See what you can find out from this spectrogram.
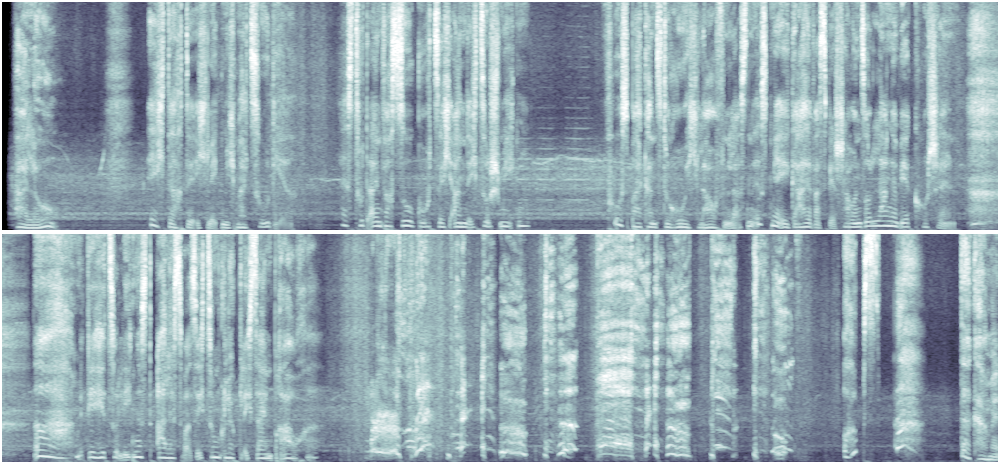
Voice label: Funk Werbung Rolle Tierhilfe; Dth. Tierhilfe

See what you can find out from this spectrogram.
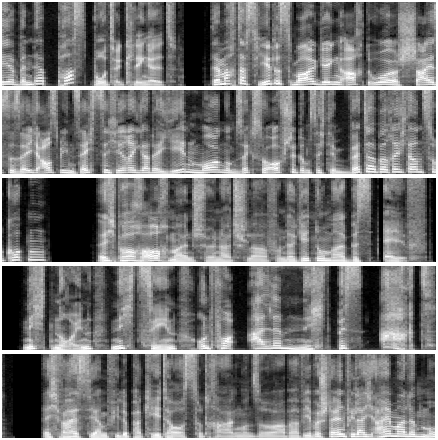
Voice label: Spielszene Besserwisser Grosse Klappe, Eingebildet, Audio Drama, German; LOFT VOICES

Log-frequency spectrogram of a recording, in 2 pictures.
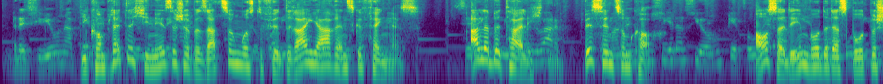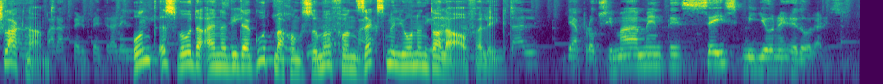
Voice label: Voiceover Anwalt idealistisch stolz; WDR5 Quarks; LOFT VOICES

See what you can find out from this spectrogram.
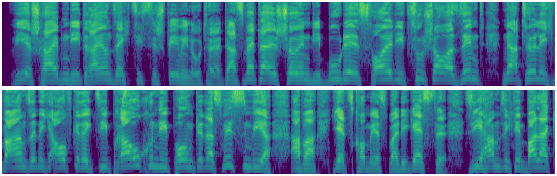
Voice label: sportkommentar

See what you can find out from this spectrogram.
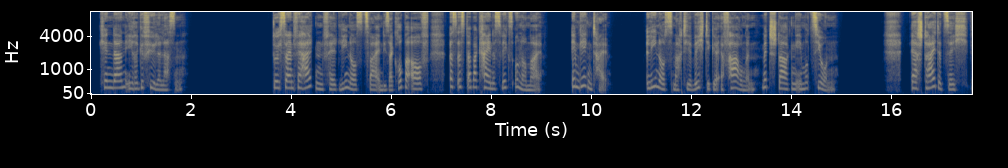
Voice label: Hoerbuchausschnitt Sachtext

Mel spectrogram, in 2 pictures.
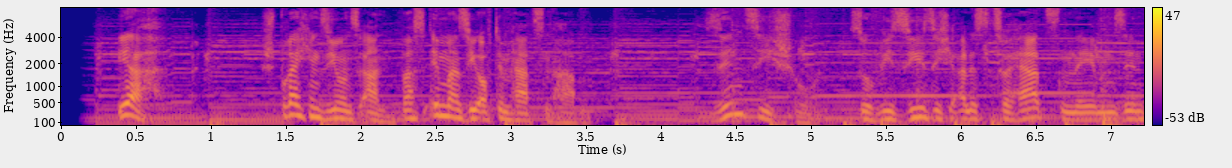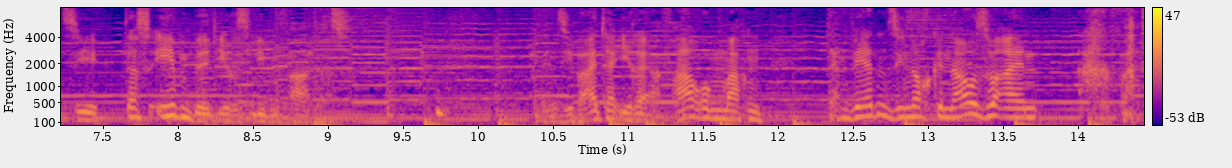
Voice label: Rolle Synchron jung

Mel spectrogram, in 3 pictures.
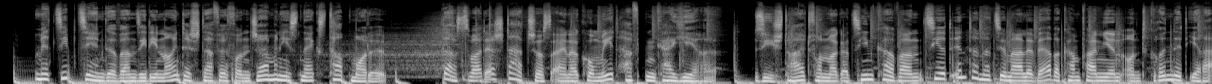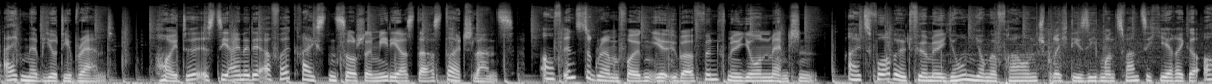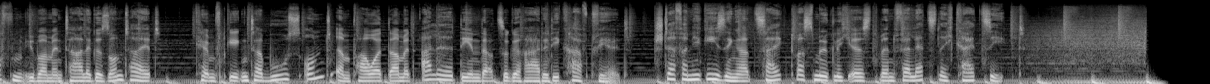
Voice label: Imagefilm

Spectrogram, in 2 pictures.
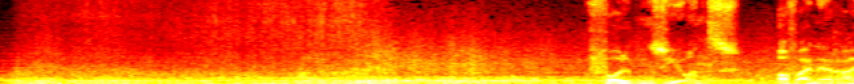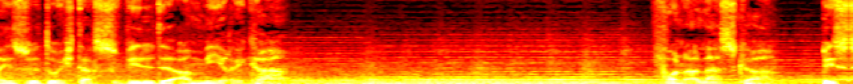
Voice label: Doku Off Wildes Land

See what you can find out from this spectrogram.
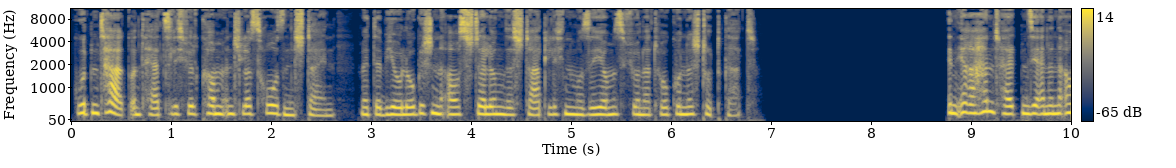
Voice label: AKUSTIKGUIDE; LOFT VOICES

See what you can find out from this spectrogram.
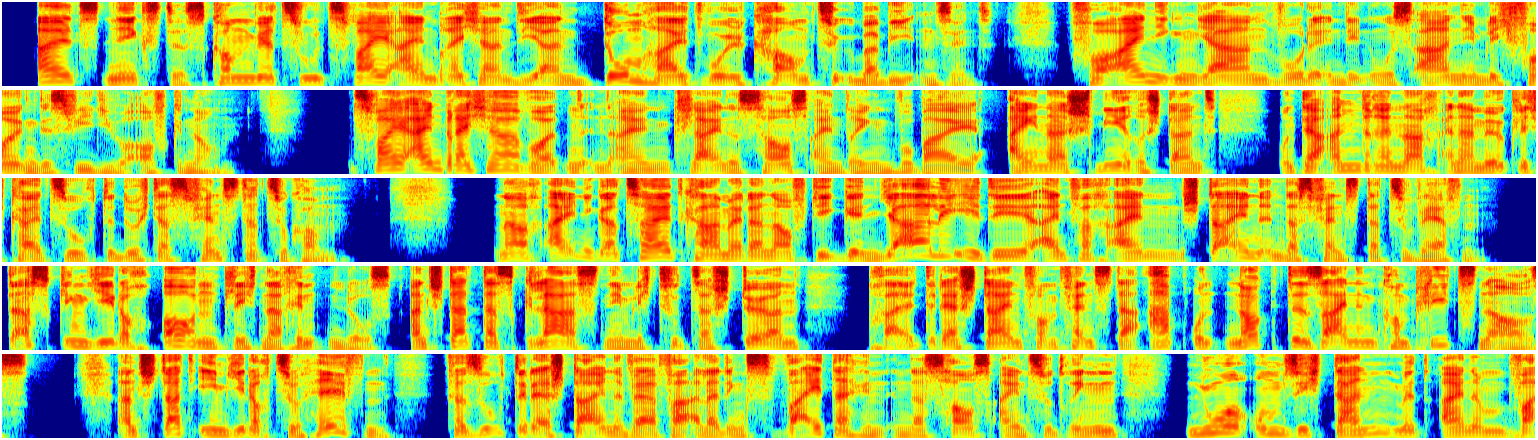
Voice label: Podcast, Narrative, News (Nachrichten), German; Wissenswert

